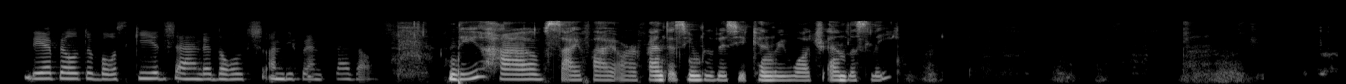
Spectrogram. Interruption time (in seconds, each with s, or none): none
